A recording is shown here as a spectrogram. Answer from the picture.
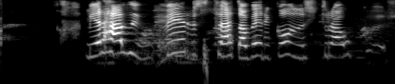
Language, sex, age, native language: Icelandic, female, 11, Icelandic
